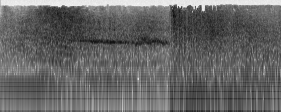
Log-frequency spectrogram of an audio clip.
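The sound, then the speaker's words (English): A heavy boom from a bomb striking the forward deck of the ship Isokaze. One sudden low blast cuts in after a steady roar and keeps rumbling afterward. “Lieutenant Hook, still spitting mad for having lost more men against an already sunk ship, pulls his plane around and plants his last bomb right on the forward deck of that little son of a bitch Isokaze,”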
